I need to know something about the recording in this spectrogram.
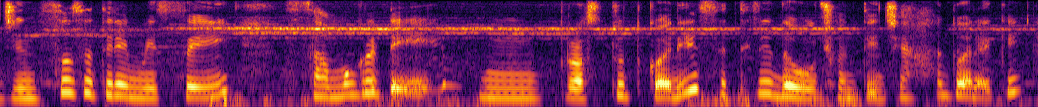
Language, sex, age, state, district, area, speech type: Odia, female, 18-30, Odisha, Rayagada, rural, spontaneous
